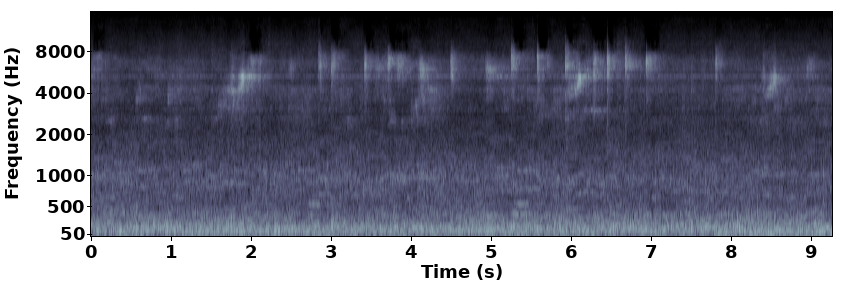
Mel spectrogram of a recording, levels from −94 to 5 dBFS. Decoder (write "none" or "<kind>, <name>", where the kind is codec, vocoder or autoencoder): codec, SNAC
